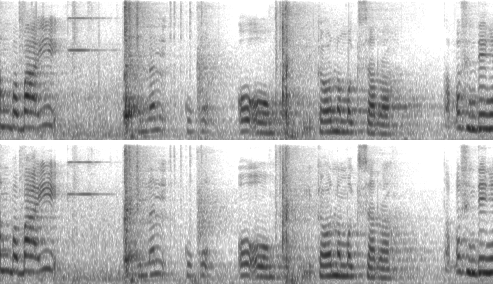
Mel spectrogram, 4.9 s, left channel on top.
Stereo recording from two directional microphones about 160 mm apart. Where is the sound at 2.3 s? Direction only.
15° right (ahead or behind).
